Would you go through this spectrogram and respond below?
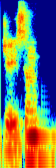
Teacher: with the stress on the first syllable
